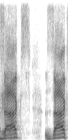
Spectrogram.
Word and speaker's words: Zzzax: All right, so we have Zax, except it's spelled kind of like it was created by George Lucas, ZZZAX.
